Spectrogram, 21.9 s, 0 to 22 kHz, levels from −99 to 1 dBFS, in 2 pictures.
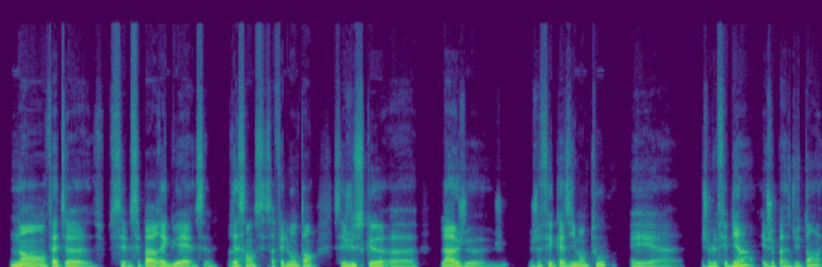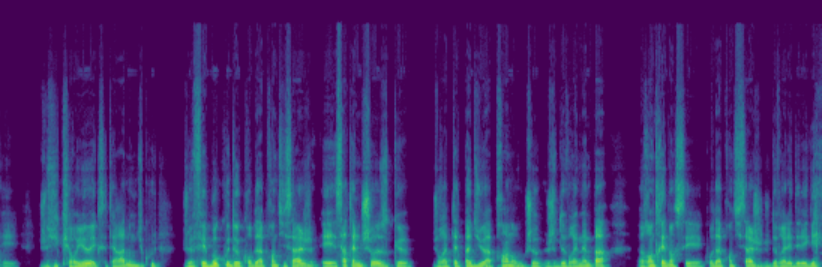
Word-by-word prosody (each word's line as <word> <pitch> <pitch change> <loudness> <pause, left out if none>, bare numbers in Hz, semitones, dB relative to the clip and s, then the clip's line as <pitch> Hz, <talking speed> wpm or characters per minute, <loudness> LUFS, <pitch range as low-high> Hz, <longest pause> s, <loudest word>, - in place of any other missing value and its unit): Non 155 -4 +6 0.2
en 135 - +1
fait, 155 +1 +3
heu, 125 0 +2
f 120 - -22
c'est 155 -3 -5
c'est 120 - -4
pas 175 -2 +7
régulier, 150 +3 +4
c'est 145 +5 -8 0.3
récent. 145 +1 0
Ç 125 - -7
ça 120 0 -6
fait 125 - -2
longtemps 145 +4 0 0.2
c'est 135 - -3
juste 160 +4 +2
que, 155 - +1
heu, 120 -6 0 0.3
là 150 -1 +6
je 120 -1 -4
j 115 -1 -18 0.3
je 125 -1 -5
fais 140 +4 -2
quasiment 135 -4 +1
tout 195 - -1 0.3
et 120 -2 -2
heu, 110 -1 -8 0.4
je 120 0 -5
le 120 - 0
fais 125 - -3
bien 160 - +3
et 130 - -4
je 120 - -2
passe 120 +1 -3
du 120 +1 -6
temps 185 +6 -1
et 110 -2 -16 0.3
je 115 0 -11
suis 120 +3 -6
curieux 130 +9 +2
et 130 - -3
cetera. 130 +5 -3
Donc 125 -4 0
du 120 0 -5
coup, 150 - -6 0.4
je 120 -2 -3
fais 115 +4 +3
beaucoup 180 +8 +4
de 145 -5 +4
courbes 135 +1 -2
d'apprentissage 140 +5 +1
et 130 -1 +1
certaines 150 0 +1
choses 180 0 +1
que 130 -5 -3 0.3
j'aurais 120 -1 -3
peut-être 125 +1 -4
pas 145 - +3
dû 145 +3 +1
apprendre 150 +5 0
ou 120 - -6
que 105 - -11
je 125 - -2
je 115 -1 -8
devrais 120 +1 -2
même 135 +3 -1
pas 170 -6 +2 0.4
rentrer 130 +3 +2
dans 130 -1 +1
ces 115 -1 -4
cours 130 +3 -6
d'apprentissage, 130 +3 -1
je 125 - -10
devrais 130 0 -2
les 125 - 0
déléguer. 125 +4 -1
130 Hz, 210 wpm, -22 LUFS, 120-150 Hz, 0.4 s, pas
